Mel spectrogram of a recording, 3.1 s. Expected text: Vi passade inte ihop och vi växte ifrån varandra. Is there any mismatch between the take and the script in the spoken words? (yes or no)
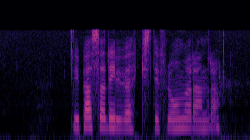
yes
